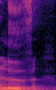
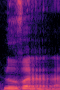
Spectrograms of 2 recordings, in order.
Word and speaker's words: Louvre: Nah, ini bahasa Prancis dibacanya Louvre, bukan Louvre atau Louvre ya, Louvre aja dibaca.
